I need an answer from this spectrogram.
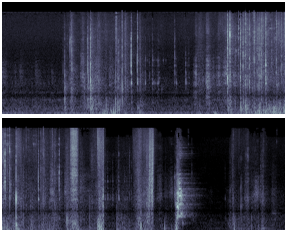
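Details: Pet Corgi during chasing play indoors, followed at Corgi level: heavy rhythmic panting mixed with scuffling and movement noise, then one sharp bark near the end before a short silence.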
